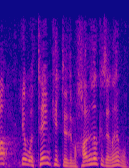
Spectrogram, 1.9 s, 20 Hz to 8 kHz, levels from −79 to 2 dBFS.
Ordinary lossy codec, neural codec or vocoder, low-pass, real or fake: none; codec, 16 kHz, 1.1 kbps, Voila-Tokenizer; 7.2 kHz; fake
